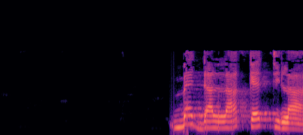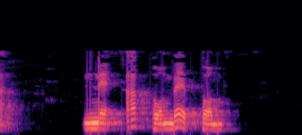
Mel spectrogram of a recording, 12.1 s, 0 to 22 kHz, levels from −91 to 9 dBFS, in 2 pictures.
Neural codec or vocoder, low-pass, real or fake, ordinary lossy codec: none; 5.4 kHz; real; MP3, 24 kbps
